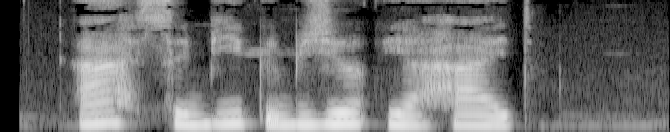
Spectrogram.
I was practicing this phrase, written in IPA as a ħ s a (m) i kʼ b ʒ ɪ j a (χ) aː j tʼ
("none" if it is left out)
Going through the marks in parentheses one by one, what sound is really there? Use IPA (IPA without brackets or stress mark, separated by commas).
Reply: b, ħ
